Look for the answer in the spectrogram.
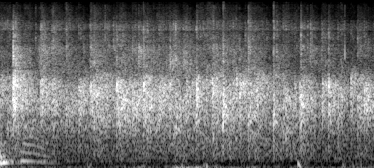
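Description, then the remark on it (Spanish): An audience applauds steadily, a dense wash of many hands clapping at once that holds at an even level for about four seconds without fading. “Un aplauso a Cristo poderoso.”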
